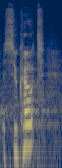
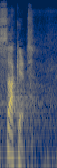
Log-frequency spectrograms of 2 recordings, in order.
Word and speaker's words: Sukkot: Today, we're going to be worshiping uh, God through the festival of Sukkot. Everybody say Sukkot. Kids, it's not pronounced suck it.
